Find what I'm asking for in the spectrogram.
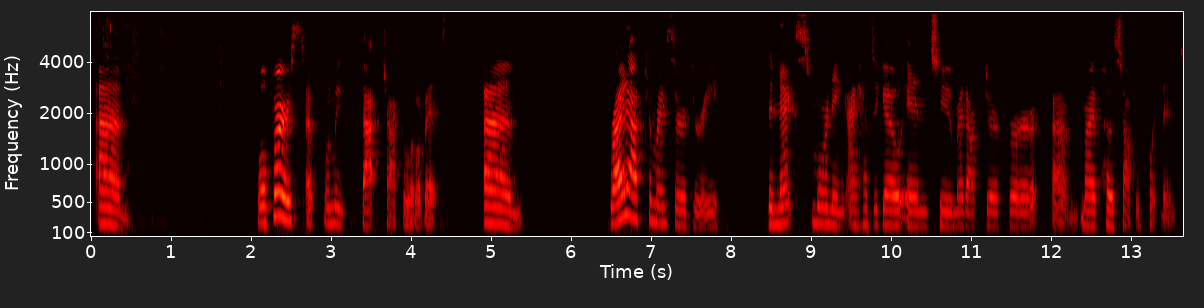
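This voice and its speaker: A woman's voice: mid-range voice, steady tone, measured pace, vocal fry, pauses often, a bit bright. A young adult woman talking in a casual, rambling vlog style, informal and full of "like" asides. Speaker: vlogger recovering from surgery.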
